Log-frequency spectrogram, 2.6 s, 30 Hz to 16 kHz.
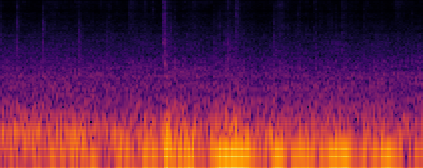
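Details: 2009 Ford Flex driven over a bump on a rocky path after replacing the sway bar link: low road rumble with no loose metallic rattle or clunk, so the link is now solid; the remaining noise is suspected to come from the struts.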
